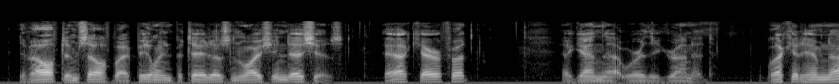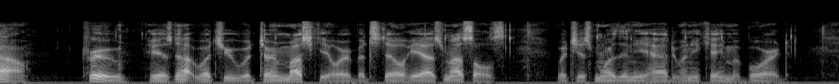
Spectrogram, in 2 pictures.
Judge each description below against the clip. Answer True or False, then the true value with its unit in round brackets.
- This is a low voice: True (95 Hz)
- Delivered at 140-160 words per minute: True (150 wpm)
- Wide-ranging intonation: False (3.7 semitones)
